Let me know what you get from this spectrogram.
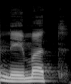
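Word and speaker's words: نِعْمَة: Arabic में अगर आप रुकना चाहेंगे तो आप क्या तलफुस करेंगे? नेमा हा का तलफुस करेंगे। लेकिन अगर आप किसी चीज से इस लफज़ को जोड़ना चाहे तो ता का तलफुस होगा।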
